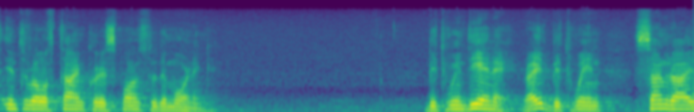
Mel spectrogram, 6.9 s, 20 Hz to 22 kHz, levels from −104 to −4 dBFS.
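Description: Nothing stood out as a technical problem on listening.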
